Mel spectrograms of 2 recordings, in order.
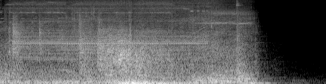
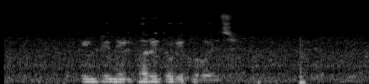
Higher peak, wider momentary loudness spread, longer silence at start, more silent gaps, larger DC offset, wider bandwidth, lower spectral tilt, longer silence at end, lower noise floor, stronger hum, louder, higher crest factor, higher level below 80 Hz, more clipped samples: first, 0 dBFS vs -10 dBFS; second, 8 LU vs 21 LU; about the same, 0 s vs 0.05 s; neither; neither; first, over 20 kHz vs 11 kHz; second, -4.5 dB/octave vs -7.5 dB/octave; first, 0.55 s vs 0 s; about the same, -49 dBFS vs -47 dBFS; neither; first, -13 LUFS vs -29 LUFS; second, 12 dB vs 20 dB; first, -16 dBFS vs -44 dBFS; first, 0.4% vs under 0.1%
